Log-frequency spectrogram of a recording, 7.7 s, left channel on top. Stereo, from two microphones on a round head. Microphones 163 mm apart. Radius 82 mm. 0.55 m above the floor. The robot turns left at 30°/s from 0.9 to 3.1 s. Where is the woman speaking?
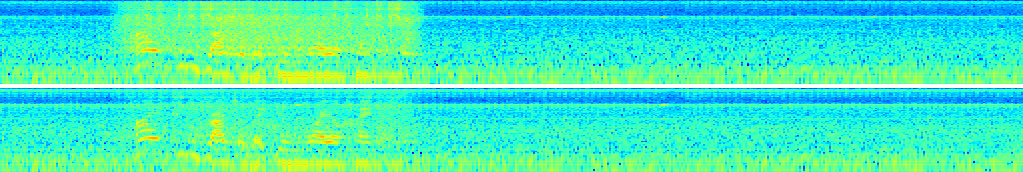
15° right; by 3.1 s 80° right.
